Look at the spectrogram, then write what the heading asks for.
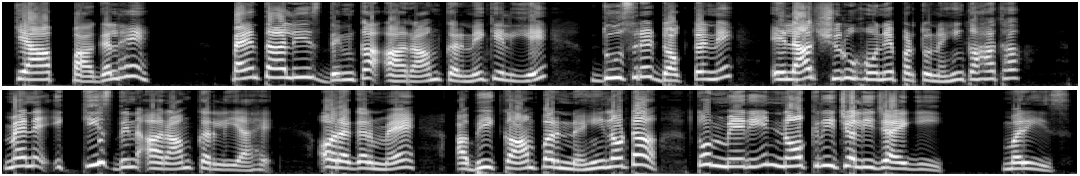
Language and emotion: Urdu, angry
